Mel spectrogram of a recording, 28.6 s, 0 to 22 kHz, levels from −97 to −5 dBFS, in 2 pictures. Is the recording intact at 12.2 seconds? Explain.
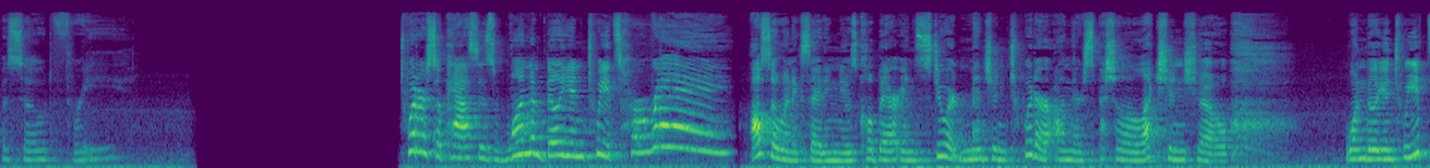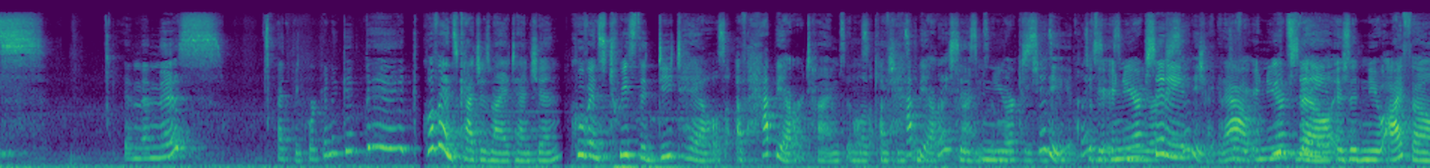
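Yes, the audio is intact at 12.2 s, with no dropout, click, distortion or other fault audible at that moment.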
